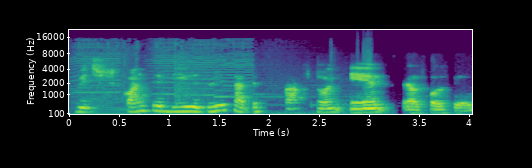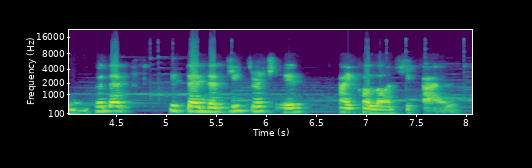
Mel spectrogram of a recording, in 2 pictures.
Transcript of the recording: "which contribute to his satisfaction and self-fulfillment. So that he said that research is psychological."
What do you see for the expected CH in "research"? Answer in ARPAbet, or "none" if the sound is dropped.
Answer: CH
